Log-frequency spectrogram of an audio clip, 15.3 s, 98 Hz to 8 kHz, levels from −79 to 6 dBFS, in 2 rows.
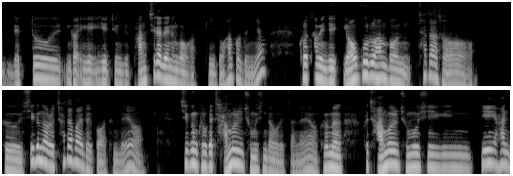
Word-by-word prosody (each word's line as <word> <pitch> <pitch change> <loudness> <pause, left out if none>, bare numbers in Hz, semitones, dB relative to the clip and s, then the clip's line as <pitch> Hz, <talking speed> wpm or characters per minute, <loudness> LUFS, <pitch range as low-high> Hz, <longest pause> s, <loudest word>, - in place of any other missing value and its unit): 냅두 130 +6 0
그니까 115 -2 -3
이게 115 +2 -2
이게 115 +1 -2
지금 110 -2 -4
좀 100 - -6
방치가 125 +11 +1
되는 130 -5 +3
것 100 -4 0
같기도 90 +2 -7
하거든요. 135 - -3 0.5
그렇다면 150 -3 +2
이제 120 0 +2
역으로 150 +8 +5
한번 120 - +1
찾아서 100 - -2 0.6
그 110 -3 +1
시그널을 180 - +3
찾아봐야 185 -3 0
될 115 -5 -3
것 95 - -4
같은데요. 95 - -4 0.5
지금 165 0 +2
그렇게 150 0 +2
"잠을 160 +2 +2
주무신다." 115 -4 -2
그랬잖아요. 95 +4 -5
그러면 135 -3 +3 0.3
그 - - -7
잠을 150 +6 +4
주무시기 135 +3 -1
한 155 -1 0
130 Hz, 320 characters per minute, -23 LUFS, 105-150 Hz, 0.6 s, 역으로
